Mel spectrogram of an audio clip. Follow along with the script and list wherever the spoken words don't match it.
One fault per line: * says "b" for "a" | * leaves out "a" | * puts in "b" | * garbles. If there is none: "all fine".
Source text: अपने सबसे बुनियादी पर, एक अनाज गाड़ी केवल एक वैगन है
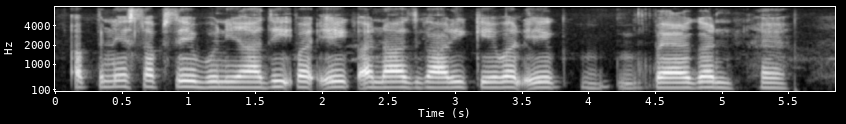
all fine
